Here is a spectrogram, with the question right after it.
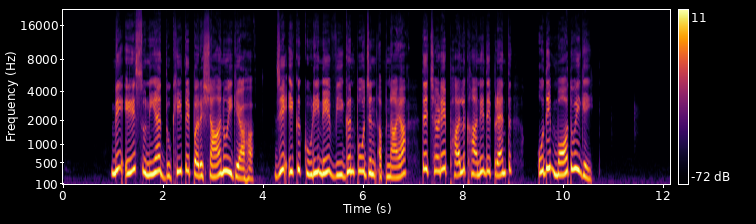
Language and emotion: Dogri, sad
